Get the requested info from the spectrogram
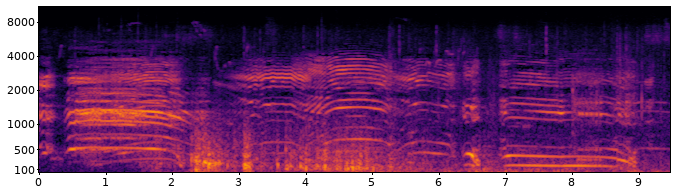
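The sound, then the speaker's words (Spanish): Red deer stags bellow during the rut: long, drawn-out groaning roars, several in a row and partly overlapping, loud with no talking. “La berrea del ciervo, los bramidos y testarazos de los machos, con el inseparable sonido de los truenos.”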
